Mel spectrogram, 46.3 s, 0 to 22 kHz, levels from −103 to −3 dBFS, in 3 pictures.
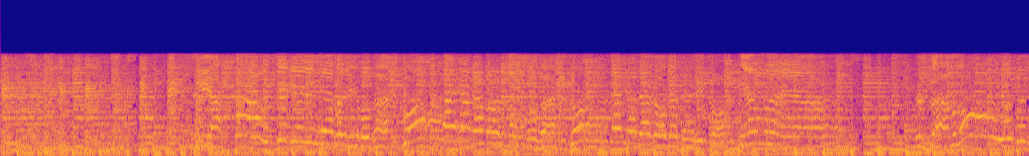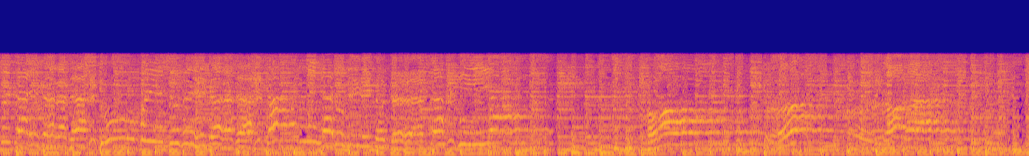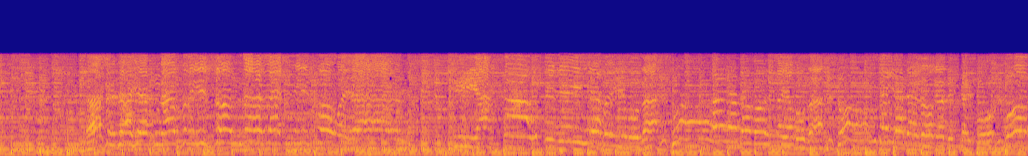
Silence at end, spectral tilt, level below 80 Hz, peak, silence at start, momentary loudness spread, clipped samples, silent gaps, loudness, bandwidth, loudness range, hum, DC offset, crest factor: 0 s; -5.5 dB/octave; -32 dBFS; -4 dBFS; 0 s; 4 LU; under 0.1%; none; -19 LUFS; 5.4 kHz; 2 LU; none; under 0.1%; 16 dB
